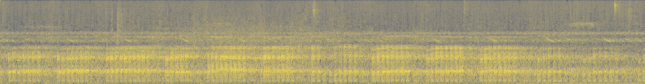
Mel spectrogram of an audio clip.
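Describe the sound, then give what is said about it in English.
In the Kakamega Forest in Kenya before dawn, a troop of colobus monkeys gives contact calls as they regroup to search for breakfast. The calls form a dense, continuous chorus of throaty, rolling croaks that pulse steadily, loud and echoing across the forest canopy, with a faint insect hum behind. “The troops' vocalizations echo across the jungle canopy as they regroup and start their search for breakfast. These contact calls were recorded by Douglas Quinn.”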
